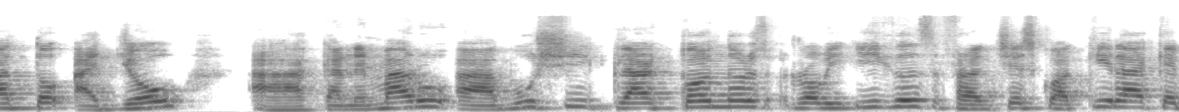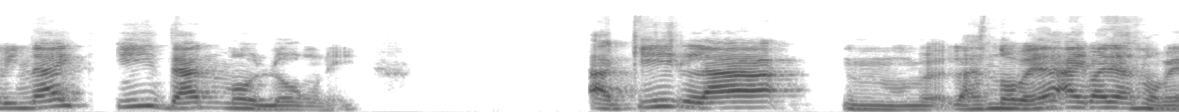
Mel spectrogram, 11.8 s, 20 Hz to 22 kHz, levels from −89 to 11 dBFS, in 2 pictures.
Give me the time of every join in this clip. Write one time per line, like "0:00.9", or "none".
none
